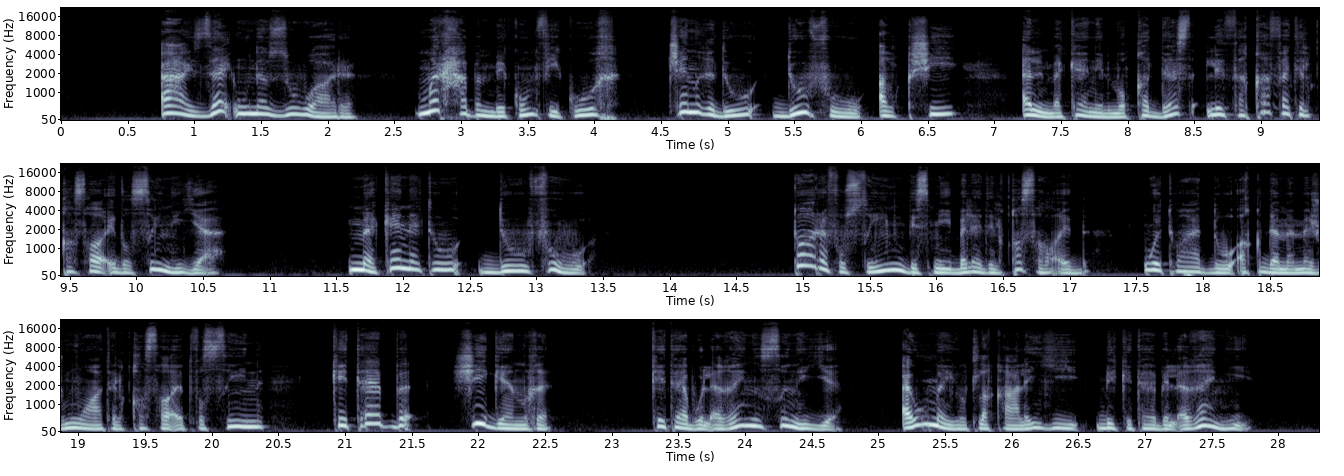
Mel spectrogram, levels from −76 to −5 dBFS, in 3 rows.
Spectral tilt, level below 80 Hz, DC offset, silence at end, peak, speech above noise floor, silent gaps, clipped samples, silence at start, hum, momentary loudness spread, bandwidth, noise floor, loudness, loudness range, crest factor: -6.5 dB/octave; -48 dBFS; under 0.1%; 0.5 s; -4 dBFS; 43 dB; none; under 0.1%; 0.75 s; none; 8 LU; 19.5 kHz; -63 dBFS; -22 LUFS; 3 LU; 18 dB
